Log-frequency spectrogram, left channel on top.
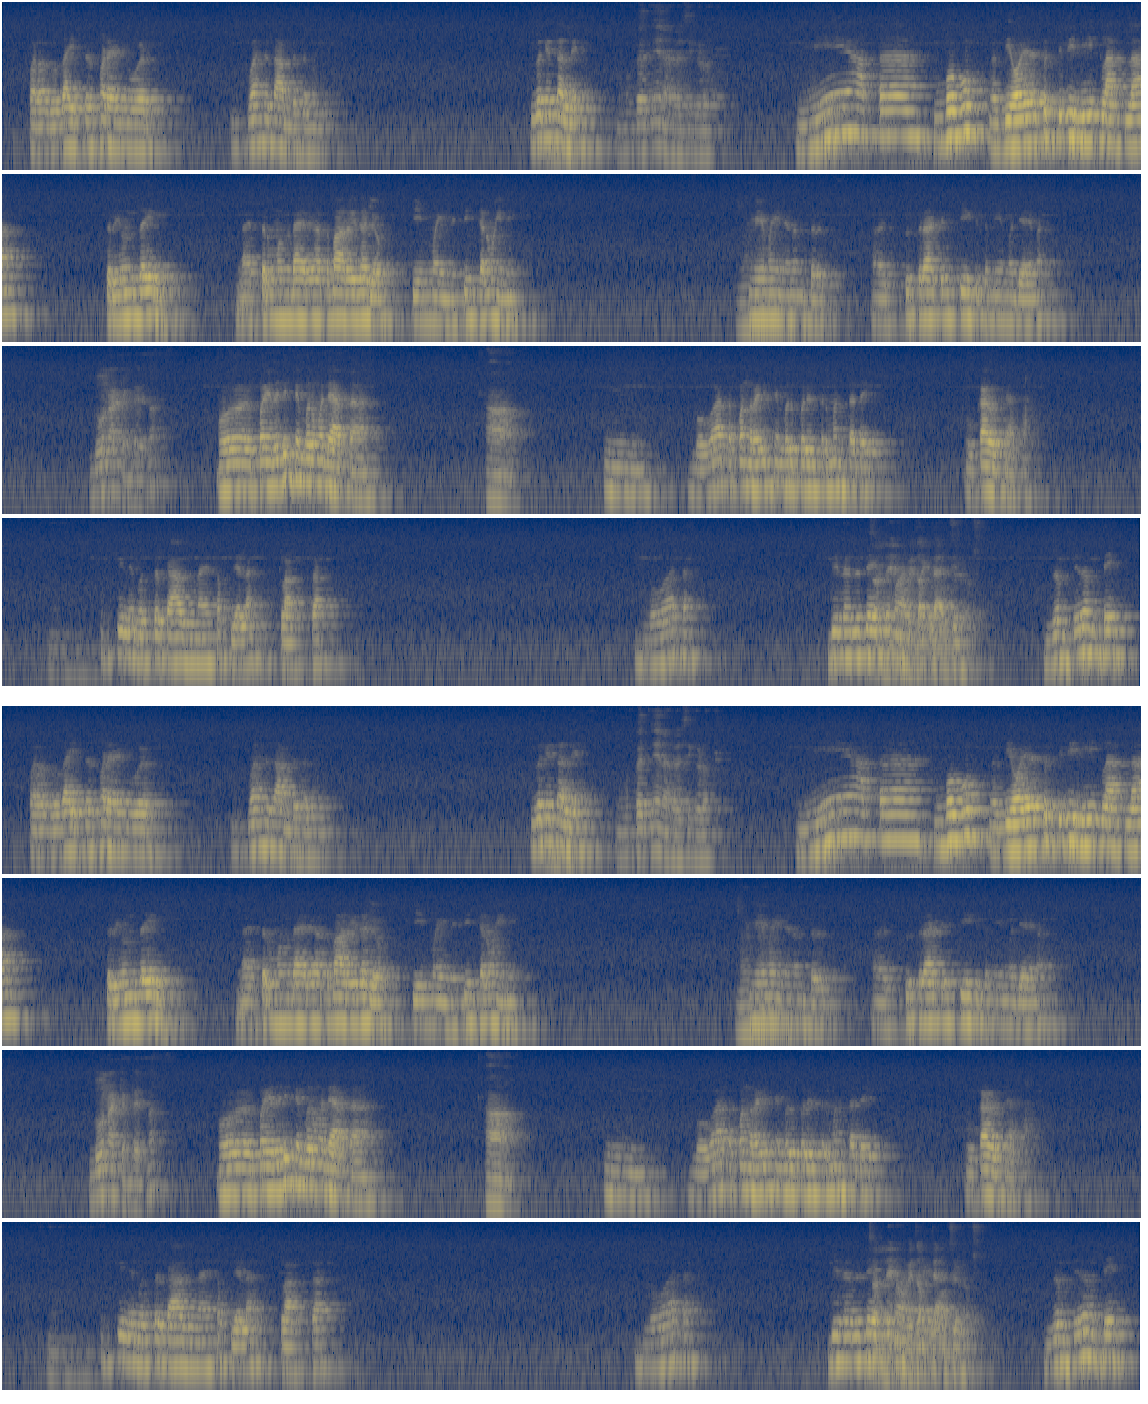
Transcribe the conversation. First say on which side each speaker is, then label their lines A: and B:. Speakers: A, on the left; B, on the right.
A: परत जायचं थोड्या वेळाने वर बसायचं आभासाला मग तुझं काय
B: हम्म
A: चाललंय
B: हम्म... मग कधी येणार हेस इकडं?
A: मी आता बघू.... दिवाळीला सुट्टी दिली... क्लासला तर येऊन जाईल नाही तर मग... डायरेक्ट आता बारावी झाल्यावर... तीन महिने... तीन चार महिने
B: हम्म
A: मे
B: हम्म
A: महिन्यानंतरच...
B: हम्म
A: दुसरा अटेम्प्ट सीएटीचा मे मध्ये हाये ना
B: दोन अटेम्प्ट हेत ना
A: होय... पहिला डिसेंबरमध्ये आता
B: हां
A: हम्म... बघू आता... पंधरा डिसेंबर पर्यंत म्हणतात हेत बघू काय होतं आता
B: हं
A: सिलेबस तर काय अजून नाही संपलेला... क्लासचा बघू आता दिला तर द्यायचं
B: चाललंय नव्ह
A: मग...
B: जमते
A: पाहिला
B: नव्ह
A: अटेम्प्ट...
B: सगळं
A: जमते.. जमतेय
